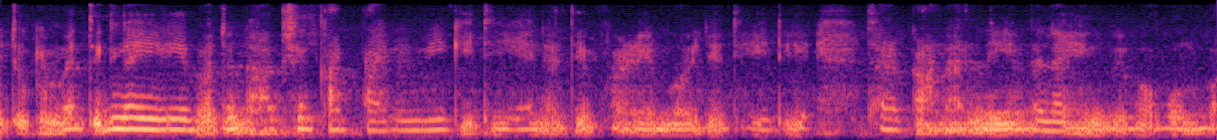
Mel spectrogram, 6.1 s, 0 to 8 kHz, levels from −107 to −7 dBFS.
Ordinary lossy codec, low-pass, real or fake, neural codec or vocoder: none; 7.2 kHz; fake; vocoder, 22.05 kHz, 80 mel bands, HiFi-GAN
